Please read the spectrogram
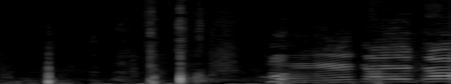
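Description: Sharp knocks as a cricket ball is delivered and played, the loudest just under a second in. A loud voice calls out from about a second and a half in.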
